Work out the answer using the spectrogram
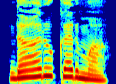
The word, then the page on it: ತ್ರಿಕರ್ಮಿ: kannada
